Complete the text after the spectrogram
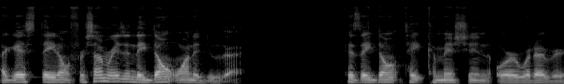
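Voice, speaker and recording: Using a dark, mellow tone, a man speaks at a moderate pace with a fairly low pitch and ordinary pitch variation. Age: 20s. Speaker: vlogger, aspiring model. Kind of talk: casual vlog monologue. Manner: halting, repetitive.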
